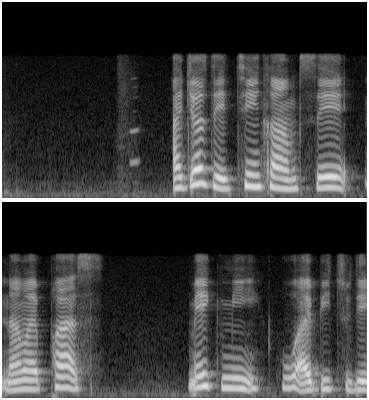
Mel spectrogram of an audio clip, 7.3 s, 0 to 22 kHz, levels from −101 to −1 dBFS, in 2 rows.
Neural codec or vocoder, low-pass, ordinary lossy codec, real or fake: none; 7.2 kHz; none; real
